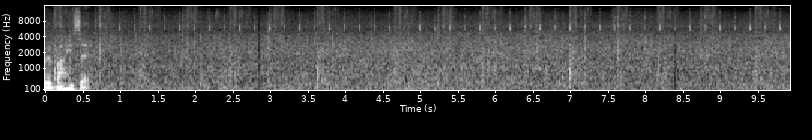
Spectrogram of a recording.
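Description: Footsteps tread at a steady pace on a forest path.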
